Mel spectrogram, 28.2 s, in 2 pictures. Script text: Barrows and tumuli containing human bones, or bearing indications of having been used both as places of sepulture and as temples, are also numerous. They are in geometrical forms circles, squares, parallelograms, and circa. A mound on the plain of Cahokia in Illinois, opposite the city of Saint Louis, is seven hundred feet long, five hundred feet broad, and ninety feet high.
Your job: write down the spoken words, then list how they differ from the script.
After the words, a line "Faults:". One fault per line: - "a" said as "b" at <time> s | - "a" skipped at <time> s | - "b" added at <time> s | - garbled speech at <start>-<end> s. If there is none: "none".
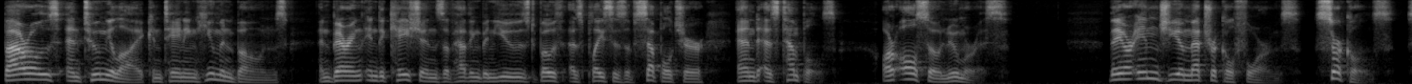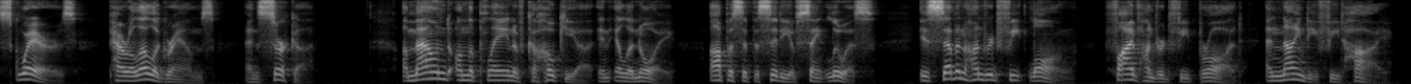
Barrows and tumuli containing human bones, and bearing indications of having been used both as places of sepulture and as temples, are also numerous. They are in geometrical forms circles, squares, parallelograms, and circa. A mound on the plain of Cahokia in Illinois, opposite the city of Saint Louis, is seven hundred feet long, five hundred feet broad, and ninety feet high.
Faults:
- "or" said as "and" at 3.2 s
